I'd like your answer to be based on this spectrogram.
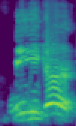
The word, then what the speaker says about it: Uyghur: Uyghur, Weeble, am I saying it right? – Uyghur. – Uyghur, yes. I screw everything up.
